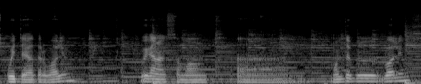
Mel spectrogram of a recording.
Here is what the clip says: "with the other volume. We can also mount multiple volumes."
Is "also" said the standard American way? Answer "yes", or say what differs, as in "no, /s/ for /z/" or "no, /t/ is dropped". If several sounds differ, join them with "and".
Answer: no, /l/ is dropped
